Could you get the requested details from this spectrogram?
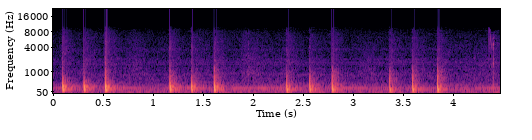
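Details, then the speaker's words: Chest percussion with the patient supine at about the fourth intercostal space, moving medially from the anterior axillary line: about a dozen taps shift from hollow lung resonance to duller, shorter thuds, marking the left heart border. "begin percussing from about the anterior axillary line and move medially to the hear business of the lung change to dullness do you notice the change at that point"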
